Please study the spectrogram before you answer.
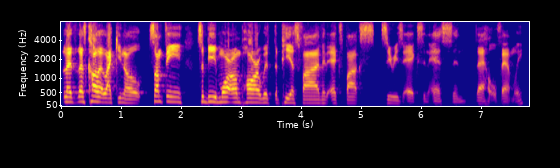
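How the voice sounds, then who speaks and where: A man's voice: mid-range voice, moderate pace, few pauses, fairly bright tone. A man hosting a casual video game podcast, thinking aloud in a rambling way and repeating his words. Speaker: podcast host.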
